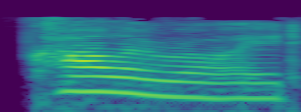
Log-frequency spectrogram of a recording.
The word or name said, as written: choleroid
